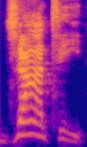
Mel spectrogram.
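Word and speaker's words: Jeanty: Matter of fact, let's get into the Genty discussion. I said Genty. Jonty. His name is pronounced Jonty.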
